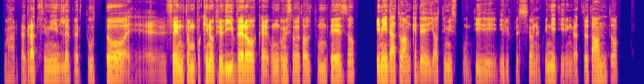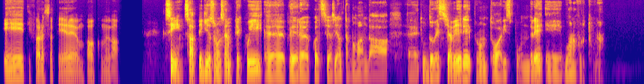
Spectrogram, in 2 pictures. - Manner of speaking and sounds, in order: tapping
- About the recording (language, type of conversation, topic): Italian, advice, Come posso mantenere un ritmo produttivo e restare motivato?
